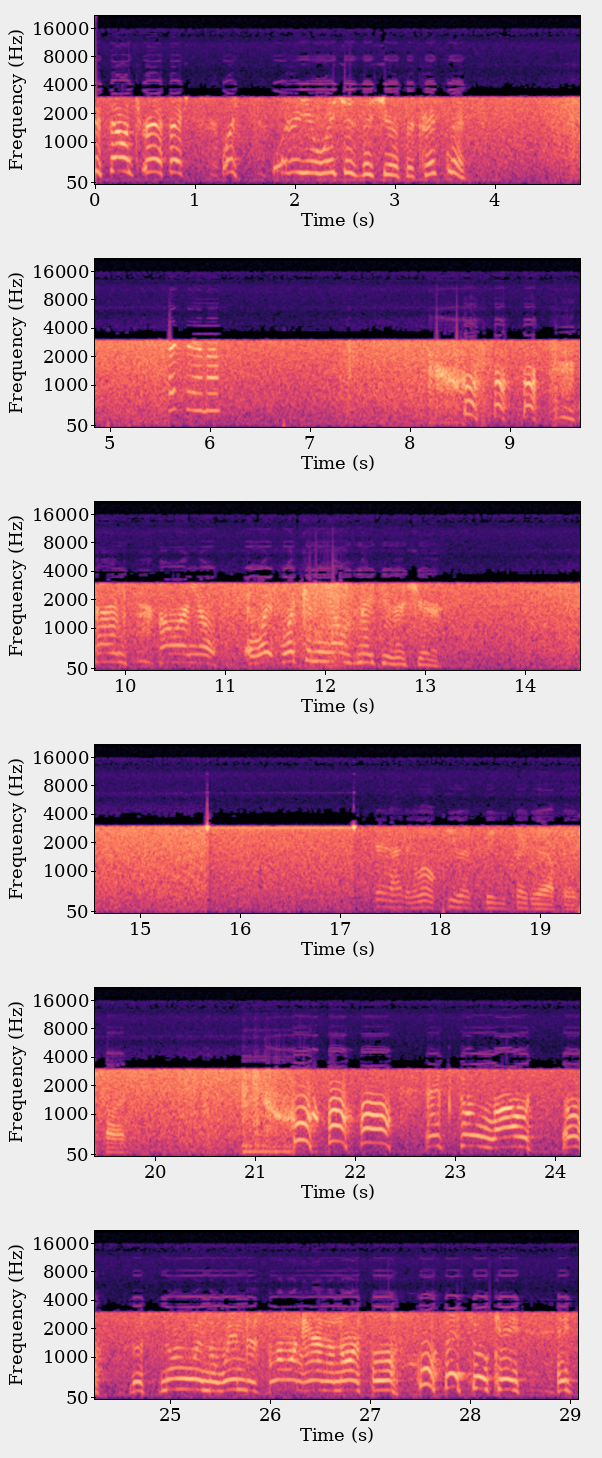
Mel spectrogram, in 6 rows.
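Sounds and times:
radio static hiss: 0.0s - 29.0s
voice over radio: 22.7s - 27.4s.

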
